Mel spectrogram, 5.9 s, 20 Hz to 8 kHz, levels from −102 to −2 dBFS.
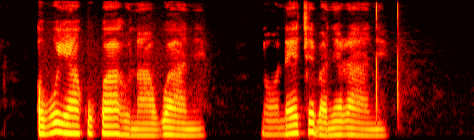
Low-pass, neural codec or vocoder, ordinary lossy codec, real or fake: none; none; none; real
